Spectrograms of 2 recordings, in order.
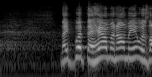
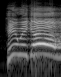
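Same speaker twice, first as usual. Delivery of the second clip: higher, loud imitated captain's call; loud launch call; 6 semitones higher, 13 dB louder, slower than usual. Captain launching the rafters, loud call. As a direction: call out to the whole crew.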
